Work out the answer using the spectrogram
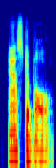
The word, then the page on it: astable: American English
